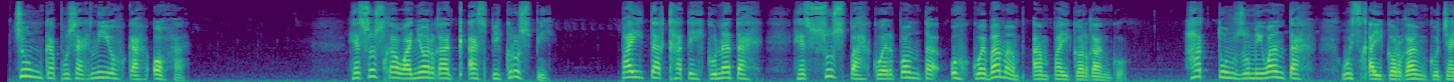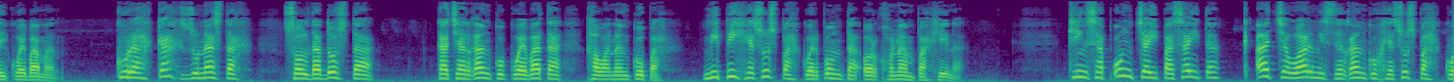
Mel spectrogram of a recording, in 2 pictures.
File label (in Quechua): quechua bolivian cochabamba; good news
